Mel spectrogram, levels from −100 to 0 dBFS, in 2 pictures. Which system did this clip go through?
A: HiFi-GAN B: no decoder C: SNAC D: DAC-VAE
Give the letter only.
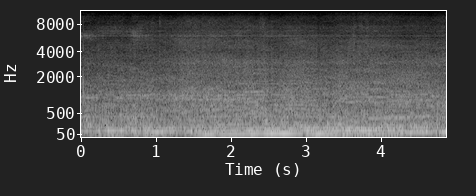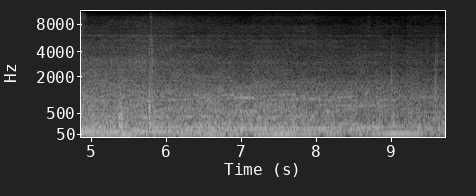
C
